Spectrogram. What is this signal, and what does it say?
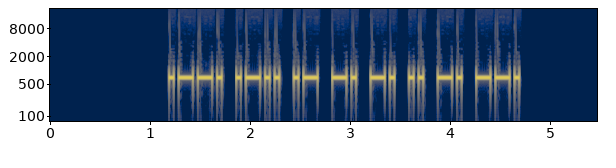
Morse code, heard as a keyed tone, about 25 wpm, 700 Hz. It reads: PLANNING
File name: 8 Letter Words - First 3 Letters Given - 25wpm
